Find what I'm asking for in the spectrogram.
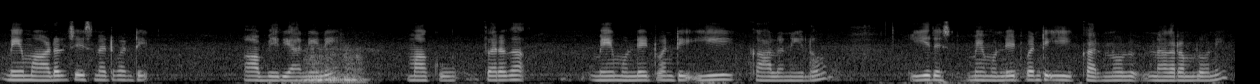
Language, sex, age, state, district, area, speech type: Telugu, female, 45-60, Andhra Pradesh, Kurnool, rural, spontaneous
